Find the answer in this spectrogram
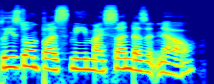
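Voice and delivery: mock imploring, pleading, begging voice. Retelling a woman caught at a security check, imitating someone pleading. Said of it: "She started pleading with them saying".

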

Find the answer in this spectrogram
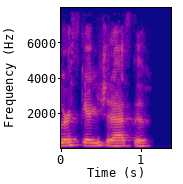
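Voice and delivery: ordinary delivery

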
